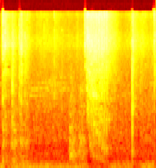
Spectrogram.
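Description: Bubble wrap crackling under the hands, then a short, loud rip of packing tape pulled off its roll about a second in, with a click near the end.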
